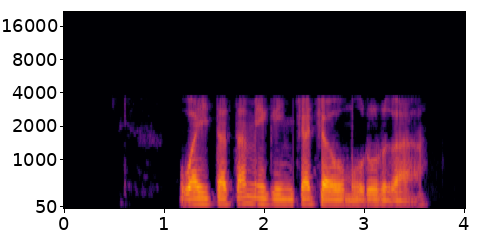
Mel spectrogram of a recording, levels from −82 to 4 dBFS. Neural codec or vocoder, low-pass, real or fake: vocoder, 22.05 kHz, 80 mel bands, WaveNeXt; 3.6 kHz; fake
